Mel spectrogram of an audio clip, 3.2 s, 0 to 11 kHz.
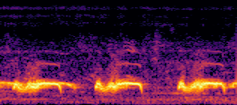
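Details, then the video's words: Dove recorded on March 28, 2024, with three loud, rounded coos. Each note is held about half a second and drops away at its end, separated by short pauses. "সেই মাইর ডাক ঘুঘুর ডাক"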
